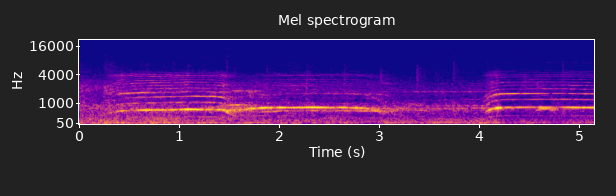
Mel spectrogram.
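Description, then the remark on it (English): A crowd boos in long, sustained, droning swells, one stretched over the first few seconds and another rising near the end, loud and steady over background crowd noise. “Somebody's booing.”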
